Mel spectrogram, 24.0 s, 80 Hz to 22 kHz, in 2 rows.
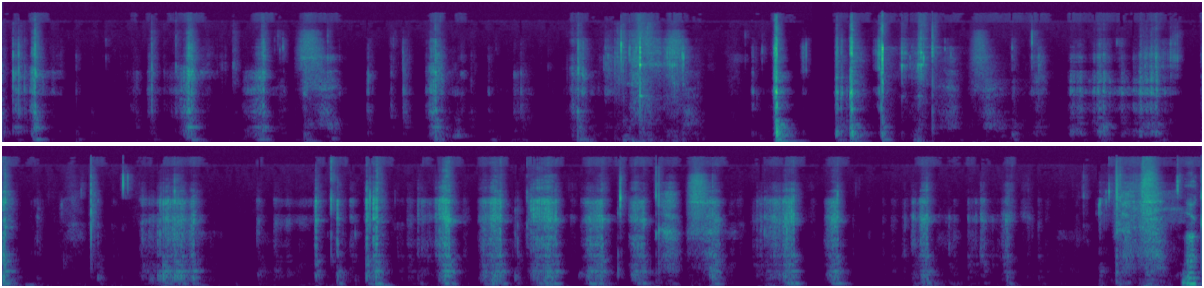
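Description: A #3, 6 mm carving gouge pushed by hand through hard mahogany: a series of short slicing and scraping cuts with irregular pauses, coming more quickly in the second half.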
